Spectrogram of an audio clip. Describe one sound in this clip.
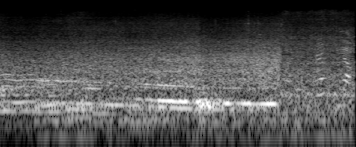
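A sports car engine roars loudly as the car drives past.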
